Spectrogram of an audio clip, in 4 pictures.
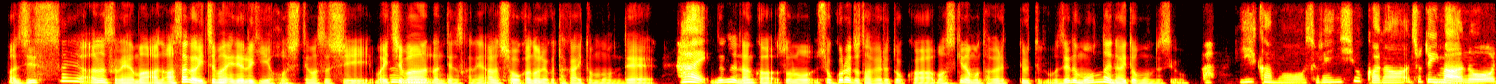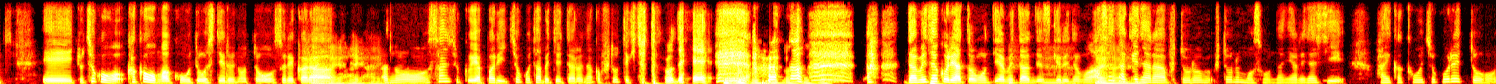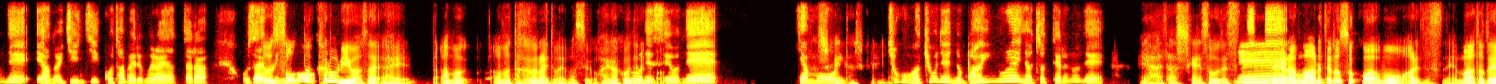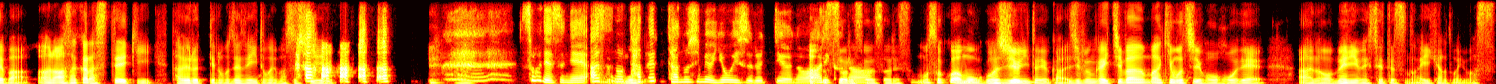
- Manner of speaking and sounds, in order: laughing while speaking: "太ってきちゃったので、あ"; laugh; chuckle; other noise; laugh; chuckle; tapping
- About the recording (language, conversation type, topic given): Japanese, advice, 朝にすっきり目覚めて一日元気に過ごすにはどうすればいいですか？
